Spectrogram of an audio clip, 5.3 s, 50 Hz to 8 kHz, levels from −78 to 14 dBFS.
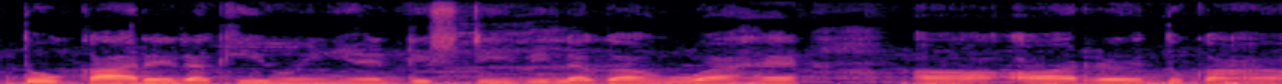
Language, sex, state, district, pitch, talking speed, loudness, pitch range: Hindi, female, Chhattisgarh, Balrampur, 180 Hz, 155 wpm, -17 LUFS, 175-185 Hz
